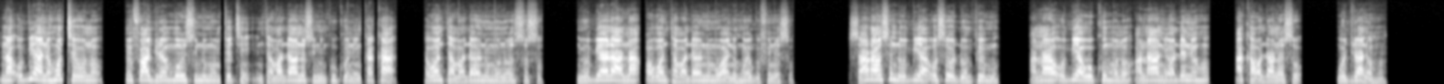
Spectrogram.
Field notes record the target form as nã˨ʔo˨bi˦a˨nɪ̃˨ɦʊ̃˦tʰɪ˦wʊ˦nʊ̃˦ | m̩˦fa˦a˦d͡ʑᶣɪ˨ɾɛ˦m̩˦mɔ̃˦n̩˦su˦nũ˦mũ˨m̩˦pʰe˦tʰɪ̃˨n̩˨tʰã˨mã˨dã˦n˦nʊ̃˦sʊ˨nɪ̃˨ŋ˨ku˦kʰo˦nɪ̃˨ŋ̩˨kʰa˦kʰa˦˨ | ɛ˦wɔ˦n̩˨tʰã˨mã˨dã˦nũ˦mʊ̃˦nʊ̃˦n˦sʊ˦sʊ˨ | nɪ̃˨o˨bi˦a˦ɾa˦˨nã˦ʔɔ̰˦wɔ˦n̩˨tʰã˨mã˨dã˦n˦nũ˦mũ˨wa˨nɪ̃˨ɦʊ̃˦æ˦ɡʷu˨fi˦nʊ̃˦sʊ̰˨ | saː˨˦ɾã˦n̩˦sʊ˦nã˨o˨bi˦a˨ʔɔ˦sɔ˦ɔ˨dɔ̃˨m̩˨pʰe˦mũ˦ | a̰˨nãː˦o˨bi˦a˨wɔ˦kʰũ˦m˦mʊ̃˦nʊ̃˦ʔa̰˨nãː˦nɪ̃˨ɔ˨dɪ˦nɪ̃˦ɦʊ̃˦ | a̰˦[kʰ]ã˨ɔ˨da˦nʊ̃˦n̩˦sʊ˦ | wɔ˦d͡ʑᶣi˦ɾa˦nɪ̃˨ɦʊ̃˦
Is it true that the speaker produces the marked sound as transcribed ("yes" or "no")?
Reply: yes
